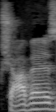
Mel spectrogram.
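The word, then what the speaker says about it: Chaves: This one was directed by Michael uh I think Chavez is how you say his name.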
